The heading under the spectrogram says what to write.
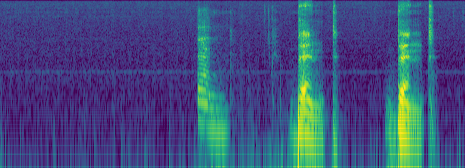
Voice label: "bend", irregular verbs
